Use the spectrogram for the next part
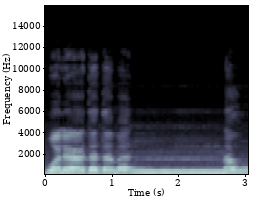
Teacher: نون مشدد میں غنہ کر کے پڑھیں گے. واو ساکن سے پہلے نون مشدد پر زبر ہے تو واو لین ہوگا، بغیر کھینچے نرمی سے ادا کریں گے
